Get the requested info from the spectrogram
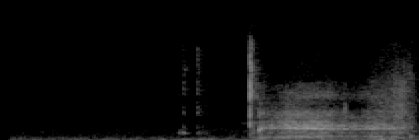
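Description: Near silence broken by a single faint click a little over a second in, followed by faint room sound.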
